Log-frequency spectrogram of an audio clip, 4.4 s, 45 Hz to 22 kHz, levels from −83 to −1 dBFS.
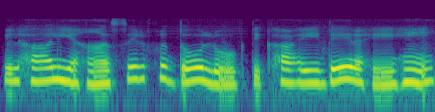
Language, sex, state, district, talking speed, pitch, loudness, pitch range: Hindi, female, Madhya Pradesh, Bhopal, 125 wpm, 245 Hz, -13 LUFS, 230-260 Hz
